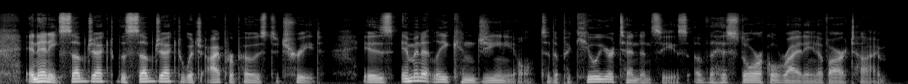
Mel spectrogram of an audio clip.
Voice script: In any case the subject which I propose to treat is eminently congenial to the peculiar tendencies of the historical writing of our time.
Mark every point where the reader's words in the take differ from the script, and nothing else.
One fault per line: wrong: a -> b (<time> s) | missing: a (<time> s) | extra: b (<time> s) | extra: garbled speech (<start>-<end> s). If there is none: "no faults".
wrong: case -> subject (0.6 s)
